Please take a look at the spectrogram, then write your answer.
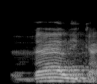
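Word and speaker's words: ذَٰلِكَ: Zalika ya, tipis bukan za, beda. Kalau za itu tebal, ini tipis. Za.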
